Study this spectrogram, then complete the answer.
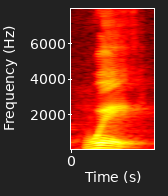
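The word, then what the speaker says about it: Hue: marine corps when they were trying to clear way which is spelled h-u-e this was the old imperial capital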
